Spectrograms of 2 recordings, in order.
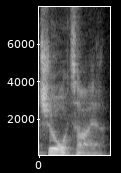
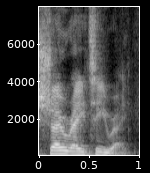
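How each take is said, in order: First: The name is said with two syllables. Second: The name is said with four syllables. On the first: The speaker calls it wrong. "I've even said Shaw Tire" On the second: The speaker calls it right. "That's how you pronounce it. So it's four sy- syllables"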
